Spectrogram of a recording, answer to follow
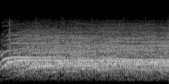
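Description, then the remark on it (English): A crowd cheers loudly and steadily, a dense wash of whoops and shouts holding at full volume for under two seconds, with no single voice standing out; audience members not from Dublin cheer when asked to. “But can I get a big cheer to anyone here not from Dublin?”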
